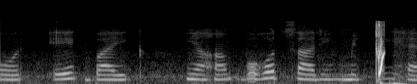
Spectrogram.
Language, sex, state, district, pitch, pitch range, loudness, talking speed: Hindi, female, Punjab, Fazilka, 230 Hz, 220-245 Hz, -20 LUFS, 115 wpm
